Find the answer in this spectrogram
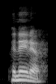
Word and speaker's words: Panaino: I never pronounce it. I don't know if I know. Panaino. Okay. So great. Yeah. All right. So we're here with the amazing Panaino, who works with pangolin, which are some of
